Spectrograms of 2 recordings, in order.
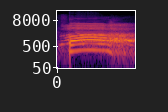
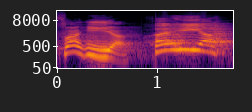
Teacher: फ़ा अदा होता है ऊपर वाले दांतों के किनारे। जब नीचे वाले होंठ के तर हिस्से से लगते हैं तो अदा होता है फ़ा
